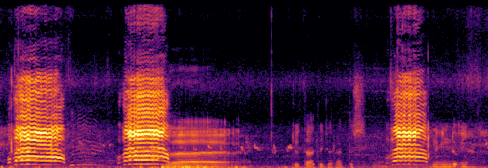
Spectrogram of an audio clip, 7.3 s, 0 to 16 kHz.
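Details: Goats, a yellow male and a black female, bleating on a morning when they were sold in a village on Simeulue island, Aceh, Indonesia, 2023; three loud harmonic wavering bleats about two seconds apart, with background music and rustling.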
